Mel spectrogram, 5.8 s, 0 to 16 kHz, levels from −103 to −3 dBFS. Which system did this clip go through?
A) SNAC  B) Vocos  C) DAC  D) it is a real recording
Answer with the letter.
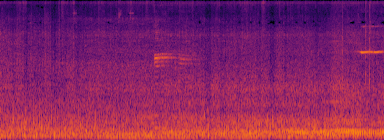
D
